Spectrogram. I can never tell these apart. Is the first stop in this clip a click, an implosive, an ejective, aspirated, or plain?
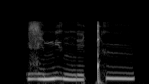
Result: click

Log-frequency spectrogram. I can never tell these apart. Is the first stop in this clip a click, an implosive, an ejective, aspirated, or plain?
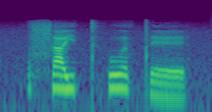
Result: aspirated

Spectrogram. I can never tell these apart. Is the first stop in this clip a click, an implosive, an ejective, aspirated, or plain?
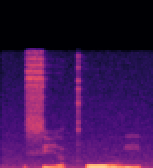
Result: aspirated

